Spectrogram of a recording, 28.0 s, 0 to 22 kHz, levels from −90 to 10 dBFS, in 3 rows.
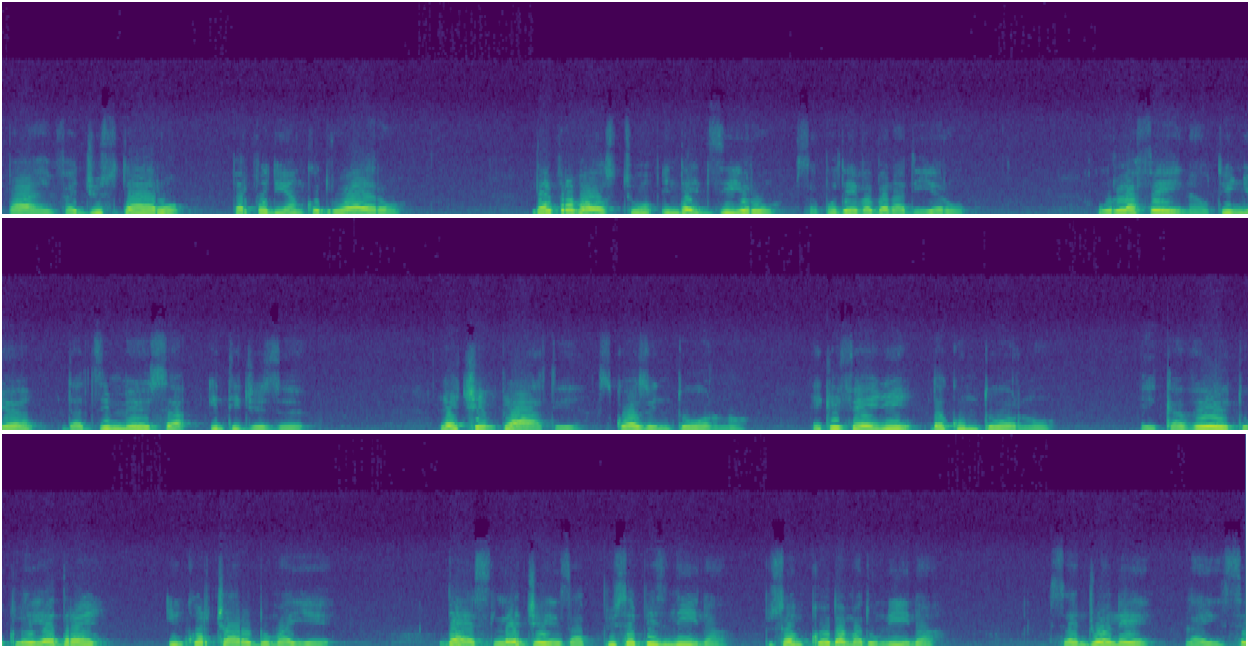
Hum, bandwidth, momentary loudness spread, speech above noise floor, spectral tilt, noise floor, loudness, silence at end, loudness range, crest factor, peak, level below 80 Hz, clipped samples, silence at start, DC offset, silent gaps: none; 9.8 kHz; 13 LU; 39 dB; -7 dB/octave; -54 dBFS; -16 LUFS; 0 s; 4 LU; 16 dB; -2 dBFS; -60 dBFS; under 0.1%; 0.05 s; under 0.1%; none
